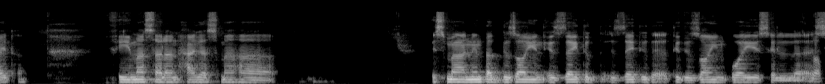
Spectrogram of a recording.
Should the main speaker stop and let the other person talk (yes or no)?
no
